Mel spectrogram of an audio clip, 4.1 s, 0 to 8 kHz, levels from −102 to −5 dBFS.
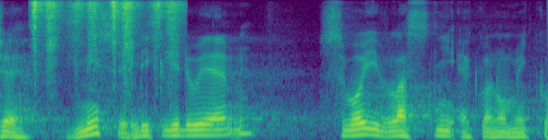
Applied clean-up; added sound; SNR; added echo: none; Rattle (instrument); -1 dB; none.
